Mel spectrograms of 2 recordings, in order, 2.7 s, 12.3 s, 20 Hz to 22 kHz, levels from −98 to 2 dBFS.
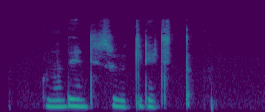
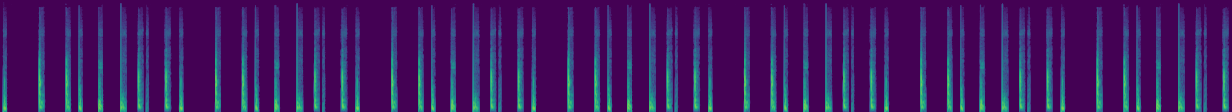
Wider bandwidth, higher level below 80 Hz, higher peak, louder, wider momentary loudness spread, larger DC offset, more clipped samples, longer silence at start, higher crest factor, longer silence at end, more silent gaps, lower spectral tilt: second, 11 kHz vs 17 kHz; second, under -90 dBFS vs -54 dBFS; second, -28 dBFS vs 0 dBFS; second, -48 LUFS vs -29 LUFS; first, 22 LU vs 4 LU; neither; neither; first, 0.45 s vs 0.05 s; second, 22 dB vs 28 dB; first, 0.5 s vs 0.05 s; neither; second, -3.5 dB/octave vs -7.5 dB/octave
